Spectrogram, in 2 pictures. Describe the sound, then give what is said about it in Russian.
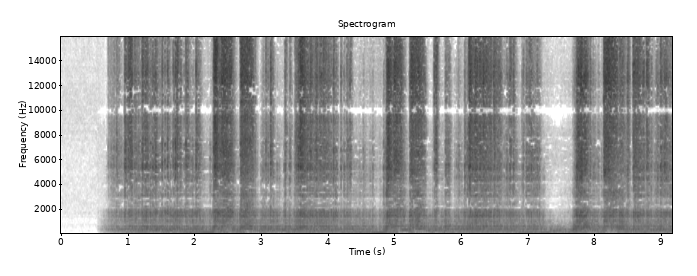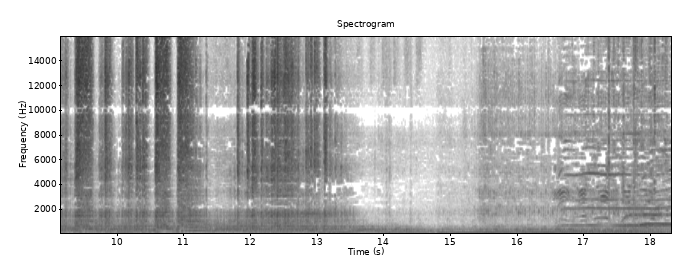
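A Mustang Shelby engine revs loudly and without pause, its deep rumbling pitch climbing and dropping in repeated waves at a festival held at a motorsport stadium. “в состоянии ответить Мустанг Шелби. У него все и всегда хорошо получается, даже молча, но со звуком он интереснее”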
